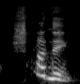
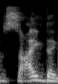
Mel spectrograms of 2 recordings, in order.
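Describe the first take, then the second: First: The name begins with an 'sh' sound. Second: The name begins with a 'z' sound. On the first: The speaker calls it wrong. "eu não sabia o nome do Shaden. Eu falava Shaden" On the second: The speaker calls it right. "Eu tinha um som de Z"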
